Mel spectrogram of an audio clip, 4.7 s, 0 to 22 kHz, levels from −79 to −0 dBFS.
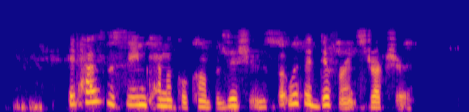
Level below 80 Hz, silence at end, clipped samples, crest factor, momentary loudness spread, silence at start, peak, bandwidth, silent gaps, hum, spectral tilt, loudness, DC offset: -64 dBFS; 0.6 s; under 0.1%; 18 dB; 18 LU; 0.15 s; -2 dBFS; 7.4 kHz; none; none; -6 dB/octave; -18 LUFS; under 0.1%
